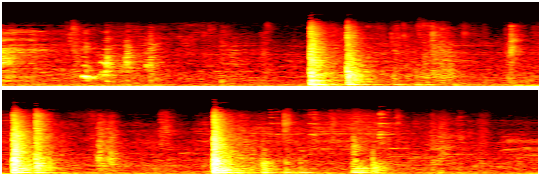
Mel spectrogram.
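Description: Plastic water bottle flipped onto a table, landing four times with sharp thuds; the second landing is a quick double knock.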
